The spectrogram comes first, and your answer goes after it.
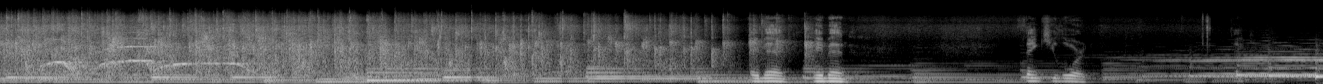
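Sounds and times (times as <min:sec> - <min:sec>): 
audience hand clapping: 0:00.0 - 0:08.5
speech: 0:07.6 - 0:08.6, 0:10.3 - 0:11.0.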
